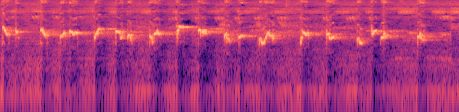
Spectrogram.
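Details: Yellow-vented bulbul song used as a lure to make other bulbuls sing: a steady run of bubbly, liquid whistled notes dipping and rising around a middle pitch, one every few tenths of a second, over a low hum.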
